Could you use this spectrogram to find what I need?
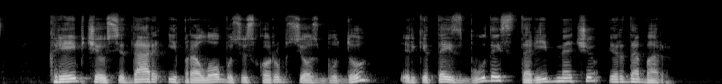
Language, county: Lithuanian, Kaunas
